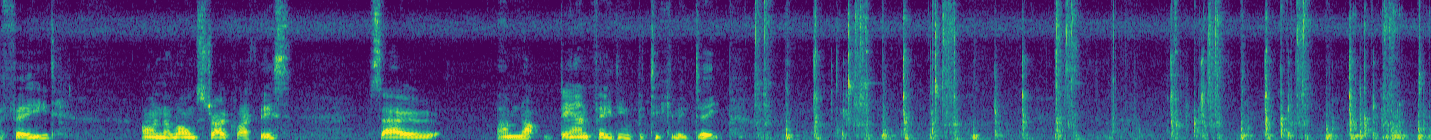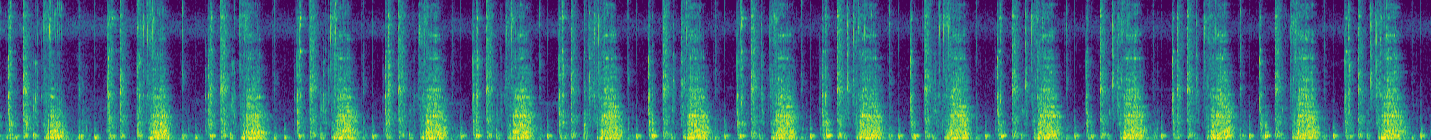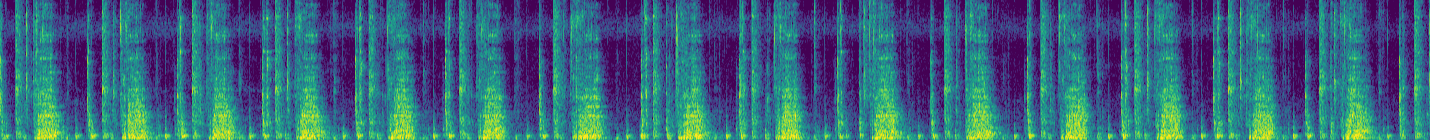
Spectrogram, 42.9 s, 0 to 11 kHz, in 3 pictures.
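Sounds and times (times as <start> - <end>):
metal shaper clattering: 7.5 - 10.9, 11.7 - 42.9.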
